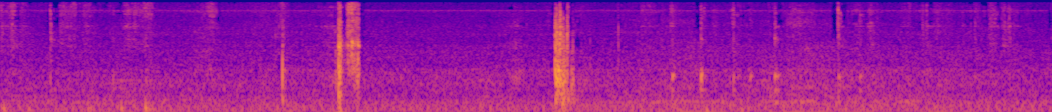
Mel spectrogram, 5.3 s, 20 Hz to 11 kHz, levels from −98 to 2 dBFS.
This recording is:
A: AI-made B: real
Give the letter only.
A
